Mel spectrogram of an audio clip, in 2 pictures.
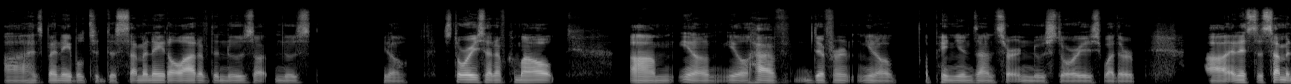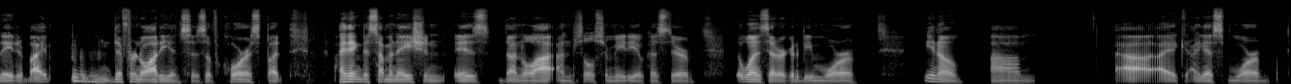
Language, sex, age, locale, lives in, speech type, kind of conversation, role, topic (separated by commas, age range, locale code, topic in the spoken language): English, male, 55-59, en-US, United States, conversation, podcast, guest, How does the way news is reported shape our understanding of the world?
